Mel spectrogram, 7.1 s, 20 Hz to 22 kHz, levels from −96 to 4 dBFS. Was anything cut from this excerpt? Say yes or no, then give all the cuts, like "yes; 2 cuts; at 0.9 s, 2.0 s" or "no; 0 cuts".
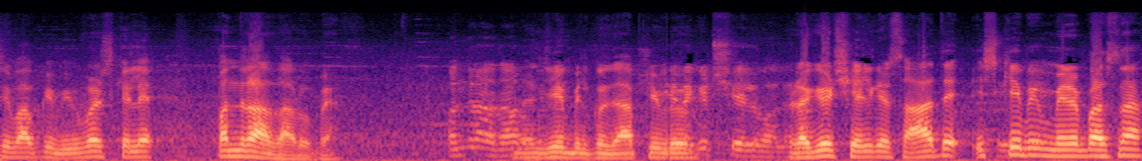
no; 0 cuts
